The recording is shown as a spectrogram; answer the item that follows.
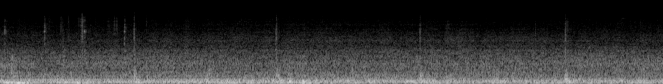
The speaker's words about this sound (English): Road, and the police have told me that there's a bad accident, but the funny thing is it's just trucks that's backed up and no cars. And these trucks are backed up for quite a while, all on the side. So it's truck after truck after truck after truck.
